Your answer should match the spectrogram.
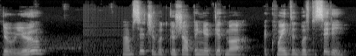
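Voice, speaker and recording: Bright-voiced man doing playful gaming commentary. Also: medium pitch, unhurried. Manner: playful, theatrical, talks to game characters. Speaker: let's play host. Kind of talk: casual gaming commentary with read-out game text.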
